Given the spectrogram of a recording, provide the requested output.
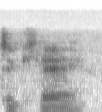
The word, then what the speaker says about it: Takei: Is it A, William Shatner, B, George Takei, C, DeForest Kelley, or D, Nichelle Nichols? I thought it's pronounced Decay.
